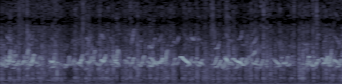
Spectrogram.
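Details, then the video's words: Several coloured chicks give thin, sliding peeps in a constant overlapping chatter, backed by a steady low rumble. "silly chicken chirping sounds with murgi hen color chicken"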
